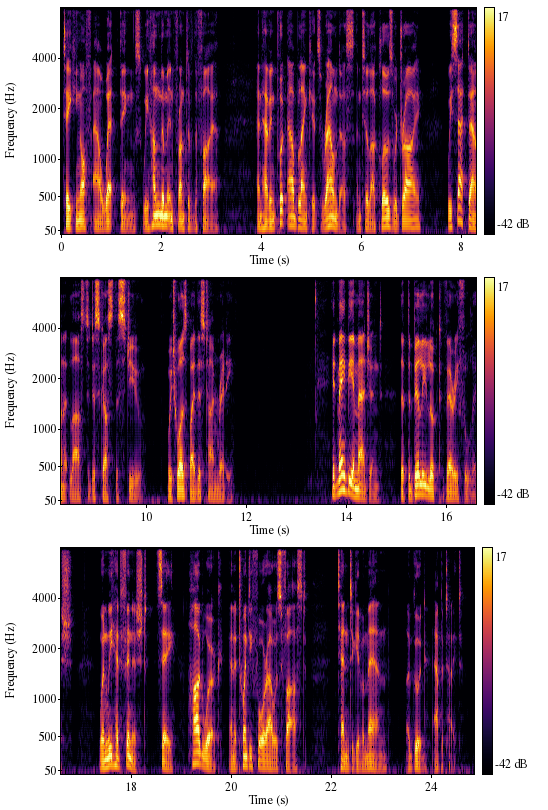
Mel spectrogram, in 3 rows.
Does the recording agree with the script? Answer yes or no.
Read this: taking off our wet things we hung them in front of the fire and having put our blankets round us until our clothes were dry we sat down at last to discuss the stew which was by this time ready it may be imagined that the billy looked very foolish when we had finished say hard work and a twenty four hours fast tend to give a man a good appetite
yes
